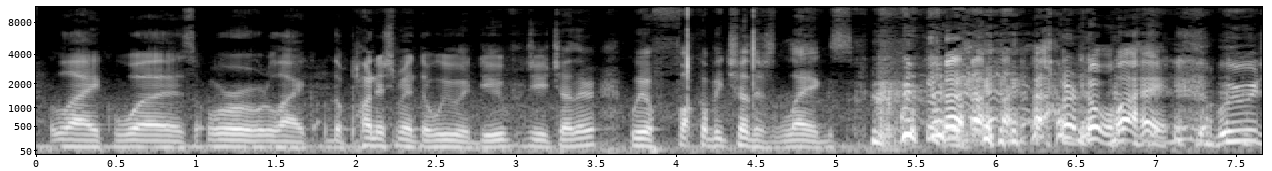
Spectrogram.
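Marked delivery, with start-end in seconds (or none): 5.2-7.7 higher, slow, laughing it out; giggling while admitting it. Real, not acted. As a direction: laugh through the line. Laugh heard, far, high.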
